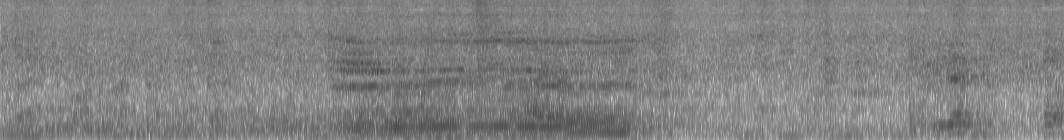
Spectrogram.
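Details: A one-ton bull named Leo from Putra Mulia Farm, rarely let out and said to be raging as it leaves its pen for the first time, gives a long, low, steady moo of over a second amid people talking and engine hum.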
